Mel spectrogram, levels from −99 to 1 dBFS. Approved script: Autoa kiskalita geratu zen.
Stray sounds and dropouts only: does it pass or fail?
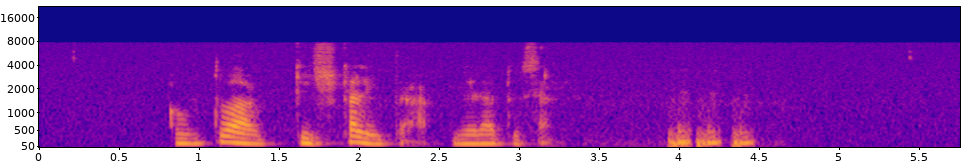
fail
